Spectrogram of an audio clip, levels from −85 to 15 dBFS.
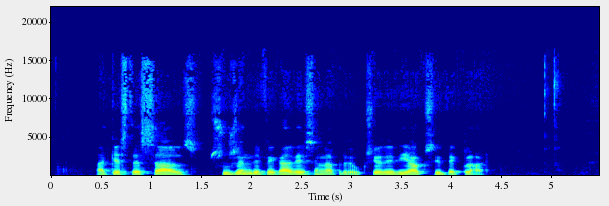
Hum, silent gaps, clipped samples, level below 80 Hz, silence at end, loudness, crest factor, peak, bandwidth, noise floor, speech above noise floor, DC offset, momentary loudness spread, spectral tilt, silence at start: none; none; under 0.1%; -72 dBFS; 1.15 s; -30 LUFS; 18 dB; -12 dBFS; 16.5 kHz; -73 dBFS; 44 dB; under 0.1%; 11 LU; -6.5 dB/octave; 0.45 s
